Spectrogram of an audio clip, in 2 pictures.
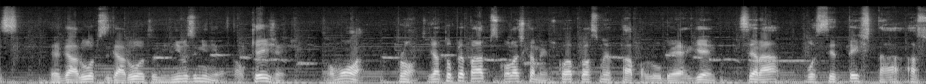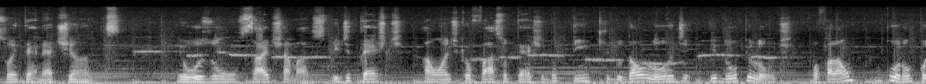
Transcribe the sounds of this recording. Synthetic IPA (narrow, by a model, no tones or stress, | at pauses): s | ɛɡaɾot̪ʊszɡaɾot̪ɐszmĩnĩnʊzɪminĩnɐst̪a̰okejʒḛ̃t͡ʃɪ̥ | vɐ̰̃mõw̃la̰ | pɾõt̪ʊʒat̪owpɾepaɾad̪ʊpsi̥kolɔʒikɐmẽt͡ʃɪ̥kõɐpɾɔsimɐet̪apɐlubeɛhɡẽmseɾa | voset̪eʃt̪aɾɐ̰suɐĩt̪eɾnɛt͡ʃɪɐ̃nt̪ɪ̥s | ewuzʊũsajt͡ʃɪ̥ʃamad̪ʊspid͡ʒɪt̪ɛʃt͡ʃɪ̥aõd͡ʒɪkɪewfa̰sʊʊt̪ɛʃt͡ʃɪd̪ʊpĩkɪd̪ʊd̪aw̃loɾd͡ʒɪɪd̪ʊpilowd͡ʒɪ̥ | vofalaɾũũpʊɾũp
